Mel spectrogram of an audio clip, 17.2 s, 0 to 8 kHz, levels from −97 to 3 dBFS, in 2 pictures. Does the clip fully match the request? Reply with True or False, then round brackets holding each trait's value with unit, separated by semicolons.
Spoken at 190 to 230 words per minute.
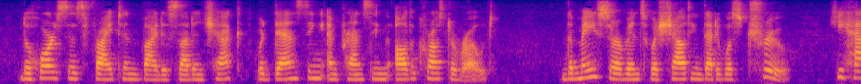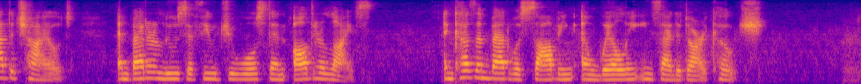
False (165 wpm)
